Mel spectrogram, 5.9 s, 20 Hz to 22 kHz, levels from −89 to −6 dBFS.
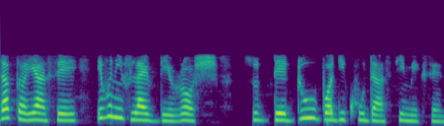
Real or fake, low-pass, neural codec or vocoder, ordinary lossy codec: real; 3.6 kHz; none; none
